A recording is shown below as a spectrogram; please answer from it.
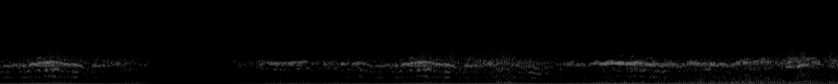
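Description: Faint, long wavering calls whose pitch slowly rises and falls. They fade out briefly about two seconds in and then fade back in, over a low rumble.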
